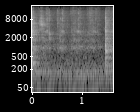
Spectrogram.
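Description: Dough for Ramadan pide bread being stirred in a bowl, a faint, soft scraping mix that runs steadily before a sharper clink of utensil against the bowl near the end.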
